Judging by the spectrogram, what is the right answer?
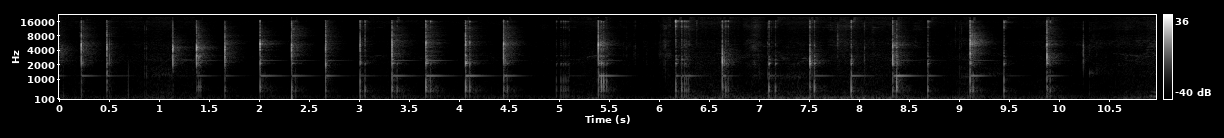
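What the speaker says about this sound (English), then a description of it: "I'm kind of holding my hammer at an angle and just driving the red portion down" Sharp metallic hammer taps strike in a steady series, about twenty blows with a short pause midway, close and ringing, with no talking, driving a seal into place during a front disc brake install on a 1966 Ford Bronco.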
